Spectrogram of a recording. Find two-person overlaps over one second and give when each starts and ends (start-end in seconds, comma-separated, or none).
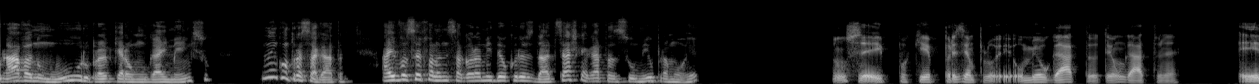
none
